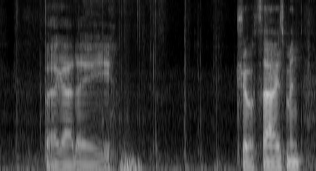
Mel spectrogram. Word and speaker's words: Theismann: But I got a Joe Theismann. It's actually pronounced Theismann, but Theismann because it rhymed with Heisman.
